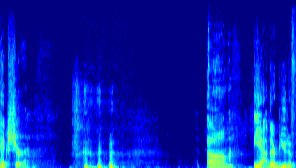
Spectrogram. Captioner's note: chuckles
